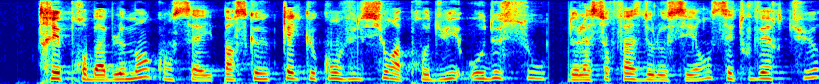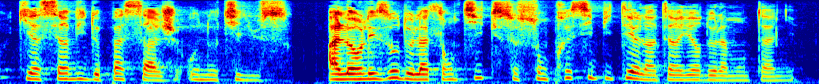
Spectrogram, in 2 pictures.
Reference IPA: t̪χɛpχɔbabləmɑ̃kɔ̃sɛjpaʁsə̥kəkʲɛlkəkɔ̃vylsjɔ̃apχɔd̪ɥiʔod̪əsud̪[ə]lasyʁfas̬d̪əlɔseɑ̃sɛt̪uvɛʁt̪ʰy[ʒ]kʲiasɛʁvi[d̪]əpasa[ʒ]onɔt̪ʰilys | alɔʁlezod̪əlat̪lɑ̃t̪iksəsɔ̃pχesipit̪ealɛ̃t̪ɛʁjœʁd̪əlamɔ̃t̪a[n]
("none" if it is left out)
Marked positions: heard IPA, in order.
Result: ə, ʁ, d̪, ʒ, ɲ

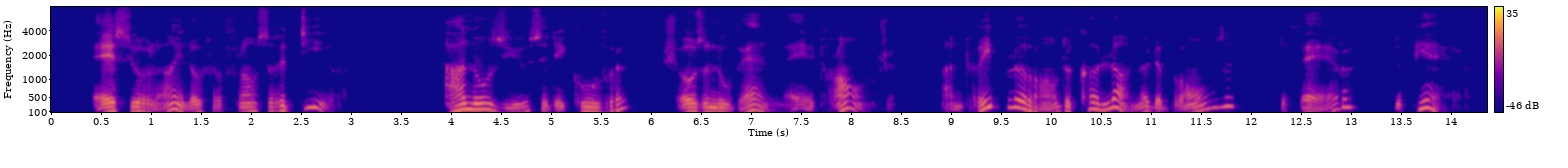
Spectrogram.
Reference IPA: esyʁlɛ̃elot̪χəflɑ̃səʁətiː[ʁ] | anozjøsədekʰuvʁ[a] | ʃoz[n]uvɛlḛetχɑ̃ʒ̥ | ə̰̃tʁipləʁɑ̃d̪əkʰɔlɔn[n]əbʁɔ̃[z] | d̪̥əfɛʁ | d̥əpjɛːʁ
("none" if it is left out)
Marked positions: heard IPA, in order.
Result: ʁ, ə, n, d, z

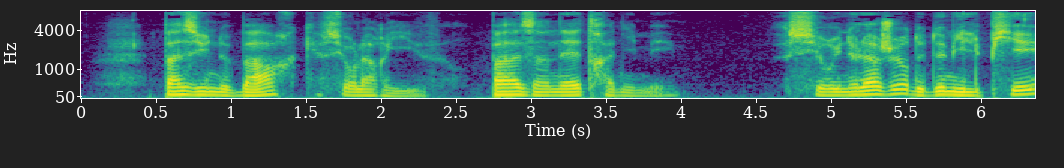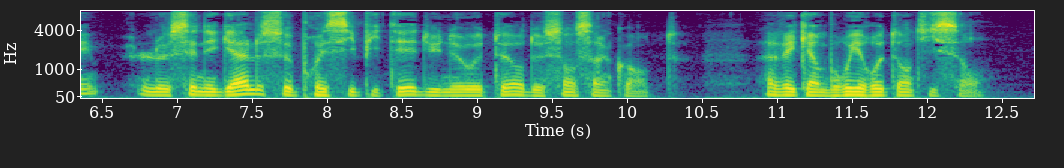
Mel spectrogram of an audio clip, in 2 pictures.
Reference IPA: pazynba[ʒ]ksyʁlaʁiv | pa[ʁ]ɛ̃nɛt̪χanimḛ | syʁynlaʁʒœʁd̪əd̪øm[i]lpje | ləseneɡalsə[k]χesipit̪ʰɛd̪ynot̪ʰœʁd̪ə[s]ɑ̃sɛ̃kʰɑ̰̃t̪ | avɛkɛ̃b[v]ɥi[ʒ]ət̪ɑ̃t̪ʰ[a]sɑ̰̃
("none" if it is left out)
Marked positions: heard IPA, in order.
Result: ʁ, z, i, p, s, ʁ, ʁ, i

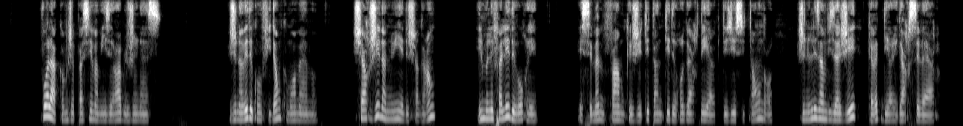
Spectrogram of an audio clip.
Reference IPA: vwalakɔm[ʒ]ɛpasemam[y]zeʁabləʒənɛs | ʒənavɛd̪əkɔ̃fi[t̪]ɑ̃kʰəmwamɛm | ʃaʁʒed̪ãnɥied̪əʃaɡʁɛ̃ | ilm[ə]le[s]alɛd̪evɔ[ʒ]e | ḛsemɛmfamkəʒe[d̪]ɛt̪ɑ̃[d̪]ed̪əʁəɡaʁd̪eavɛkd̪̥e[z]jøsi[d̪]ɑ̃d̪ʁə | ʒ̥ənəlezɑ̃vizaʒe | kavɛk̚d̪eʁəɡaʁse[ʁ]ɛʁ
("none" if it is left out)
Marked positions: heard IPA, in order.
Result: ʒ, i, d̪, ə, f, ʁ, t̪, t̪, z, t̪, v

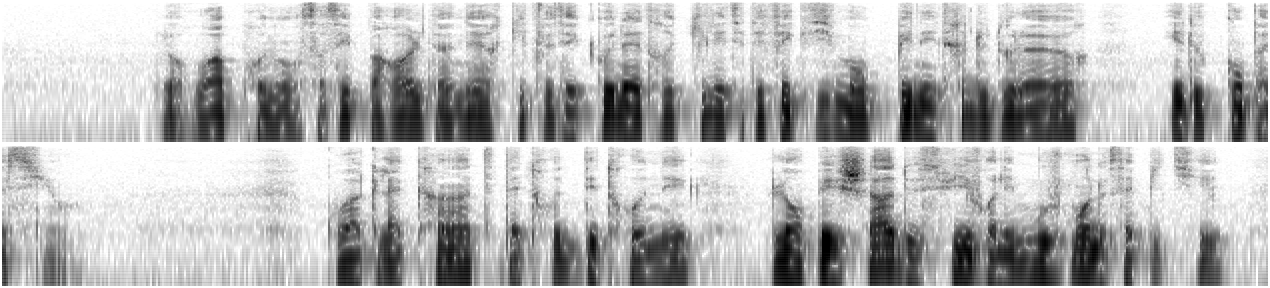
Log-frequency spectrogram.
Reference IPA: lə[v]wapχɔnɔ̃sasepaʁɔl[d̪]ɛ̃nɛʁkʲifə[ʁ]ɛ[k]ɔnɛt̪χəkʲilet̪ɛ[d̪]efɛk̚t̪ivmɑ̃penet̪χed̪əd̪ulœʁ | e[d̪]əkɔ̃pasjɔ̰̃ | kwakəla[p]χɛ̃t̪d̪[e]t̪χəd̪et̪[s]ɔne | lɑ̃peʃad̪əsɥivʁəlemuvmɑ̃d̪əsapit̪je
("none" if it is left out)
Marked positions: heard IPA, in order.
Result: ʁ, d̪, z, k, t̪, d̪, k, ɛ, χ

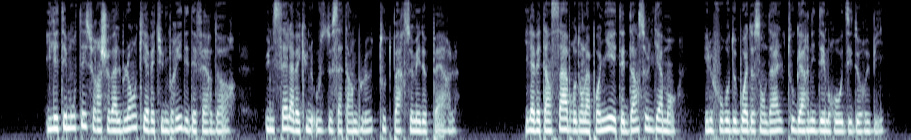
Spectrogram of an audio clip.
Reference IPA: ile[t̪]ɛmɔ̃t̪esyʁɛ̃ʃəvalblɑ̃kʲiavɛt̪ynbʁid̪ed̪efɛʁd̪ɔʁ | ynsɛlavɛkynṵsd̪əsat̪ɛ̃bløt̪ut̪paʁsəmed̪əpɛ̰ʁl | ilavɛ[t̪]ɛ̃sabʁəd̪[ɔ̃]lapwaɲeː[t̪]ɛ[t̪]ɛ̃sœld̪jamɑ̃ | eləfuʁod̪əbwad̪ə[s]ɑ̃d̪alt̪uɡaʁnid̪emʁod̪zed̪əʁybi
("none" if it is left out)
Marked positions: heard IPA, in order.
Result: t̪, t̪, ɔ̃, t̪, d̪, s

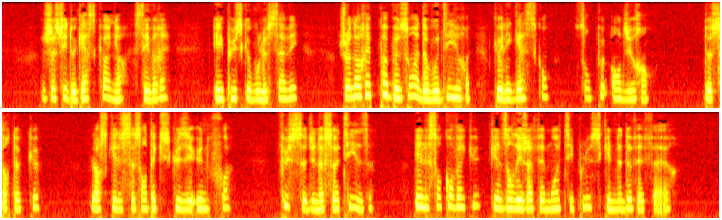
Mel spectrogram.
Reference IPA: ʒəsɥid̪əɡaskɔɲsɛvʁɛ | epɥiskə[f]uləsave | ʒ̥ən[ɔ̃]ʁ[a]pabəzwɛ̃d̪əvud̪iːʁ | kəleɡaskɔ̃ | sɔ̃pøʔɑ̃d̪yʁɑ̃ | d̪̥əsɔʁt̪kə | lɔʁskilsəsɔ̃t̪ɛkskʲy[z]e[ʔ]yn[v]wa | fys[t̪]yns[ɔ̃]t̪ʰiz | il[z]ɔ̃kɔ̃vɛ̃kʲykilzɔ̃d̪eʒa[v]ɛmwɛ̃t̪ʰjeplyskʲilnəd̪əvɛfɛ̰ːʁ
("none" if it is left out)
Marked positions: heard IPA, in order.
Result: v, ɔ, ɛ, z, ʔ, f, d̪, ɔ, s, f

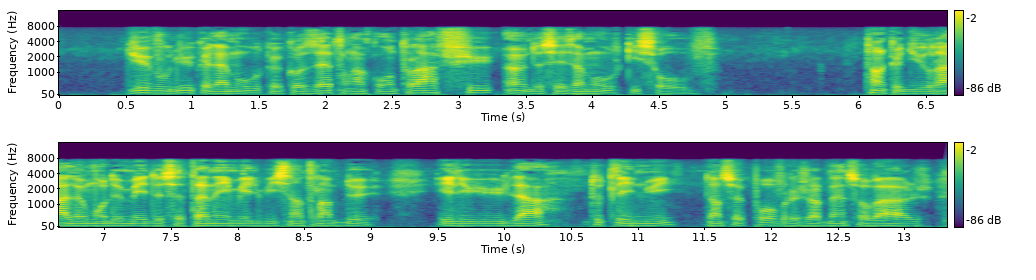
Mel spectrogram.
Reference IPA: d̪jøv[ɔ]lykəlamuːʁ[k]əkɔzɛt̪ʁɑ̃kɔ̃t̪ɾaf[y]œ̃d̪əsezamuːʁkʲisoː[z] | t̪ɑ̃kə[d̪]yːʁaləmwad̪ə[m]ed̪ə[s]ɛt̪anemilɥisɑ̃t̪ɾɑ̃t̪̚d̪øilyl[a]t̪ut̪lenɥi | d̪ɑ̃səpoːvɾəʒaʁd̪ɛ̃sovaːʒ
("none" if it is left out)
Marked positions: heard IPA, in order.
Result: u, k, y, v, d̪, m, s, a

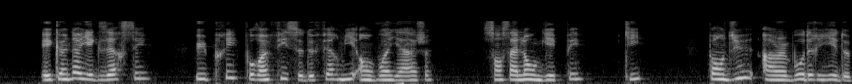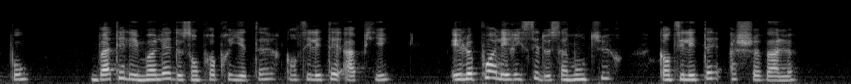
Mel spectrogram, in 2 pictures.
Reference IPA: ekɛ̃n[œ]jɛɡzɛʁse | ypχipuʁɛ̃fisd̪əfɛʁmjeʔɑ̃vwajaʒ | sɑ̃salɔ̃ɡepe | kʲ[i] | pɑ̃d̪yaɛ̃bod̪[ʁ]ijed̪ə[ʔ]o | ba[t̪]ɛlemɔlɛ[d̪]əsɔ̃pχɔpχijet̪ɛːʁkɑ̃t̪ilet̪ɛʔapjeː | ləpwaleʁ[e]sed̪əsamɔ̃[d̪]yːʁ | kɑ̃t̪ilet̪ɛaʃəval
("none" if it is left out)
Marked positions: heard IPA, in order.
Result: œ, i, ʁ, p, t̪, d̪, i, t̪

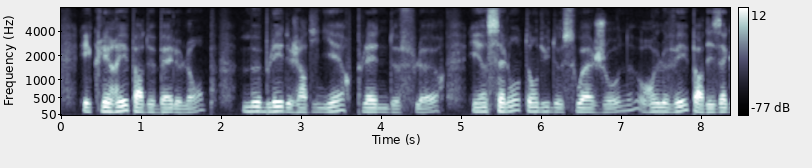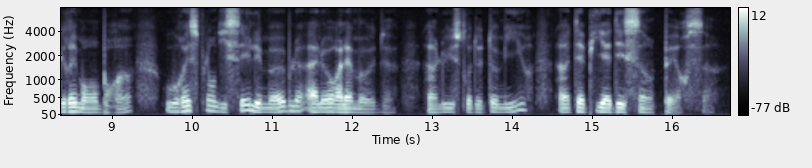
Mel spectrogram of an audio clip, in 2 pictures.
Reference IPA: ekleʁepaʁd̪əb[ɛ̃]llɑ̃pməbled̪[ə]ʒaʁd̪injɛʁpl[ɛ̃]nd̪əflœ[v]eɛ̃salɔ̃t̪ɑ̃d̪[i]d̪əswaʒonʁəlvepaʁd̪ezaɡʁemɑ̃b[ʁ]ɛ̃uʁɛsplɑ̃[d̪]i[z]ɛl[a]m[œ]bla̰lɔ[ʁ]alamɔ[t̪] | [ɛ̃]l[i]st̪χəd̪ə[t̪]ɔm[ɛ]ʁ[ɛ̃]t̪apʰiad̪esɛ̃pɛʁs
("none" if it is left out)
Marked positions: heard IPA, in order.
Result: ɛ, ə, ɛ, ʁ, y, ʁ, d̪, s, e, œ, ʁ, d̪, ɛ̃, y, t̪, i, ɛ̃

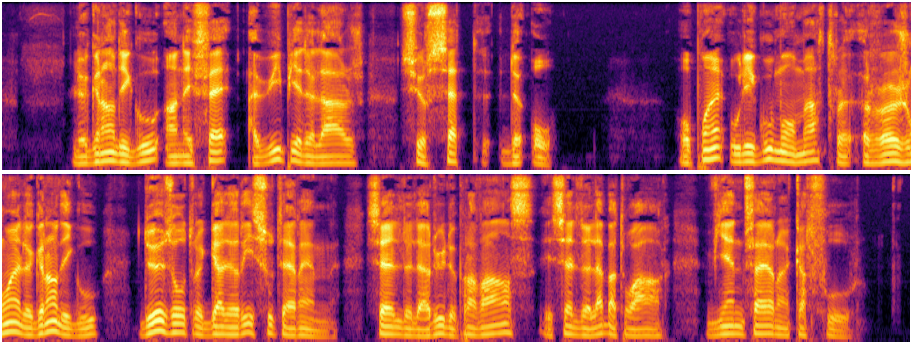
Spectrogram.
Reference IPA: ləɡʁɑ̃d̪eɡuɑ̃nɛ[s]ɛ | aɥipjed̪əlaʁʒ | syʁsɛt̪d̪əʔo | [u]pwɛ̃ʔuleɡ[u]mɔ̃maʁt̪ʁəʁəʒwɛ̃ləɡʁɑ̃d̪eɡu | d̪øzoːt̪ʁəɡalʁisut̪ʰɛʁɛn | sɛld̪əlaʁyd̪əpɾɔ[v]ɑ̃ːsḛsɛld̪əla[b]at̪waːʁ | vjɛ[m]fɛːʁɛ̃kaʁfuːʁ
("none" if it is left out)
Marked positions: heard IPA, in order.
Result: f, o, u, v, b, n

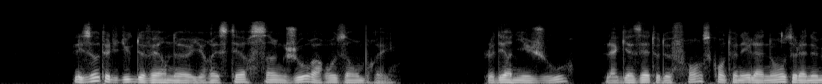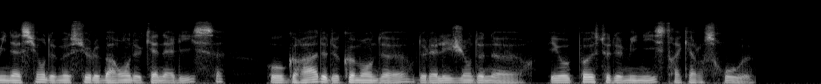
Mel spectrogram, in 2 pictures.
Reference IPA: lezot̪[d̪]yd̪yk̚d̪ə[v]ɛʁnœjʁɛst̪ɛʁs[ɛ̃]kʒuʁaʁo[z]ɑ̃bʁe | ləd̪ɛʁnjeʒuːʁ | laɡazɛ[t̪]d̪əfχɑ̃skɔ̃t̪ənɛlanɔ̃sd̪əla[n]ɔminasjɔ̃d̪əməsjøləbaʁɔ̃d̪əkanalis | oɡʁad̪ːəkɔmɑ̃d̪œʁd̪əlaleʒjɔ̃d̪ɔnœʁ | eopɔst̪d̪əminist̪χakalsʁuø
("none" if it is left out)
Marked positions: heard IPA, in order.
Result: d̪, v, ɛ̃, z, t̪, n

